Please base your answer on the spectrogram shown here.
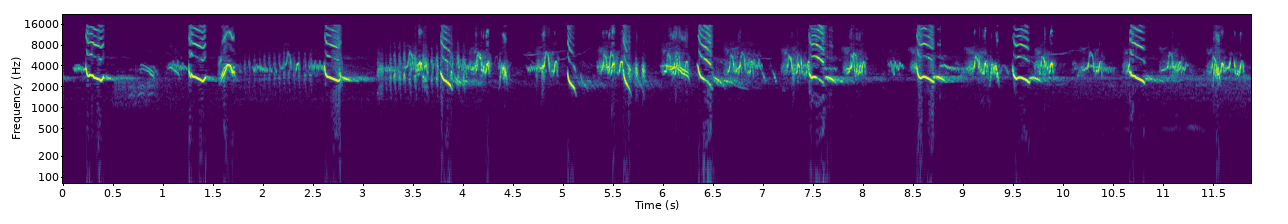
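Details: Nesting Osprey at Dunrovin Ranch on 25 May 2018 calling against an intruder, shrill high chirps and downslurred whistles tumbling quickly together, punctuated by repeated loud knocking clicks.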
